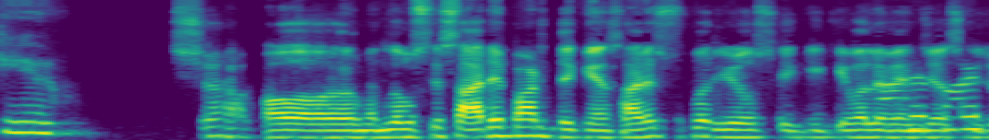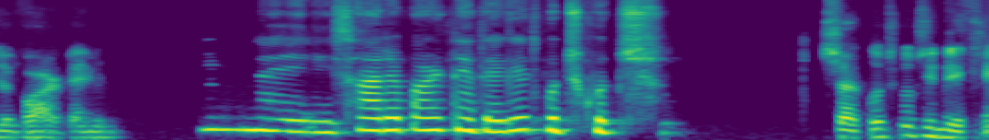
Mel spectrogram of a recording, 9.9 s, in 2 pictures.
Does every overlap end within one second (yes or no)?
yes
